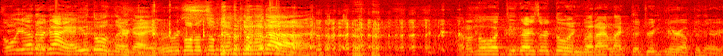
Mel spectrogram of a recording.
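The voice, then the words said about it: Cartoony put-on Canadian accent. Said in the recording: “Canadian accent ... I don't know if that's Canadian. ... It's French-Canadian. ... That sounds more like Monty Python. ... It's definitely cartoony.”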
